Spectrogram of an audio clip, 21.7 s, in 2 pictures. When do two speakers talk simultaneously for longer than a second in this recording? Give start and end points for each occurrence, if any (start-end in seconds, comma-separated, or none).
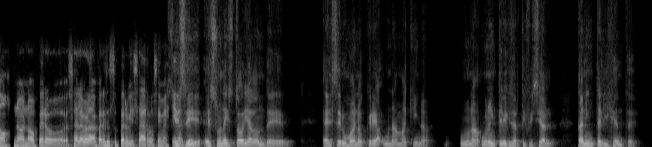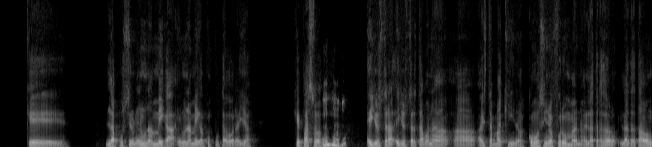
none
